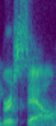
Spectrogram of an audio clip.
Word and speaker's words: Brassell: my name is brasel my last name is really easy to remember how to spell it's about like bras sell no i never took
